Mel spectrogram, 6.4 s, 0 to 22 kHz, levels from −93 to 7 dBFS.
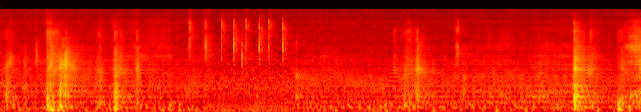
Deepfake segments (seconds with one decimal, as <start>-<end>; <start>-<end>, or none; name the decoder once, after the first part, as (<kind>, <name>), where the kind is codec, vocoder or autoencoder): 0.0-2.1 (vocoder, Vocos); 2.9-6.4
